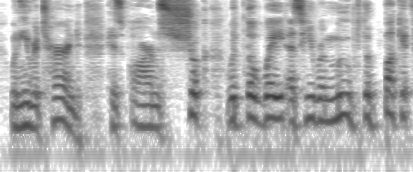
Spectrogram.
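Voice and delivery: put-on storybook narration for kids; reading to children. A narrator's reading. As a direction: read the story aloud to the class. Reads picture book to children.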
